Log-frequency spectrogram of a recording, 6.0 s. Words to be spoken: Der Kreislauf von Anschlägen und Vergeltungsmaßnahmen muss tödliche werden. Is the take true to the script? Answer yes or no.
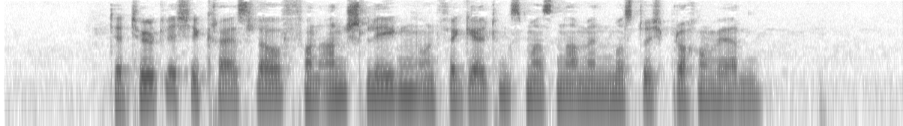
no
